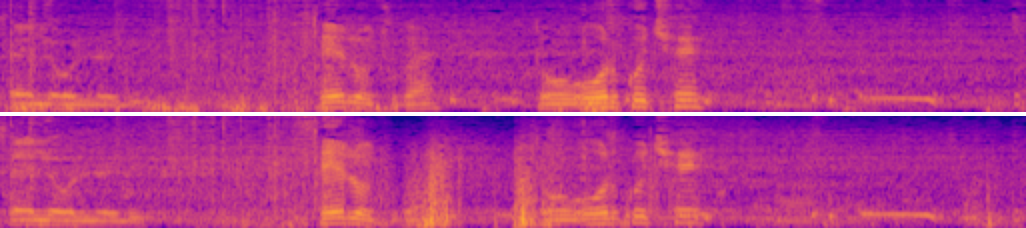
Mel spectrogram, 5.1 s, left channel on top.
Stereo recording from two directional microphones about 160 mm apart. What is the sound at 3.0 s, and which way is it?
Speech, 40° left (ahead or behind).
